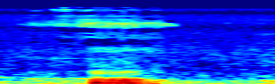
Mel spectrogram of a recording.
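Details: A cocker spaniel sleeping after a long day of eating Christmas turkey lets out one deep, rattling snore of about half a second, amid soft, low breathing in a quiet room.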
